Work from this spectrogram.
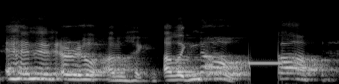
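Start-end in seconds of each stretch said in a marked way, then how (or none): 1.9-3.4 much higher curse-off; exasperated. Retold or imitated. Speaker to auto driver, exasperated. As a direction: tell him to get lost.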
